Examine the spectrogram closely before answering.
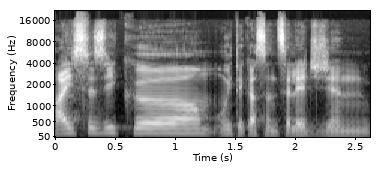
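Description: A very clean recording with a silent background captures a man whose pitch varies in an ordinary way. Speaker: actor. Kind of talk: casual chat. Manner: animated.

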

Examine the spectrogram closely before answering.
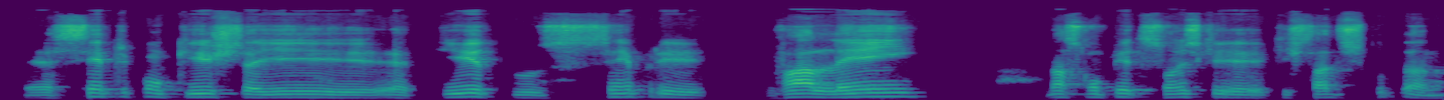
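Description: Speaking very slowly, a man holds a medium pitch. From Brazil, Pernambuco. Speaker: former footballer and coach. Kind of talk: interview. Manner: halting, many fillers.

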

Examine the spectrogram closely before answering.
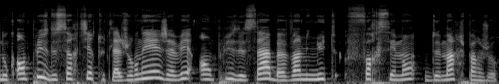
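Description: A woman talks in an ordinary speaking voice at a fairly high pitch with ordinary pitch variation. Her pace is moderate, with hardly any pauses. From Tunisia. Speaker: podcast host. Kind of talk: casual personal monologue. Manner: casual.

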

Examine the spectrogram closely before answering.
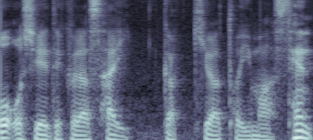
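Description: At a moderate pace, a man speaks in an ordinary speaking voice with ordinary pitch variation. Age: 20s. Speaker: band vocalist and guitarist, podcast co-host. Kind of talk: casual chat.

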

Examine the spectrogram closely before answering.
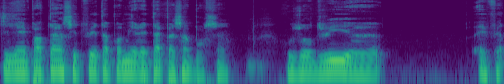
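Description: Long, frequent pauses break up a man's speech at a moderate pace and medium pitch. His tone is dark, mellow, and somewhat breathy, in a monotone, flat intonation. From Quebec, Saguenay–Lac-Saint-Jean (Jonquière). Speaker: recovering alcoholic sharing his story. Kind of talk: testimony.

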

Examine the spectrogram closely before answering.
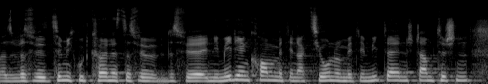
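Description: A dark, mellow tone with fairly even intonation. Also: man. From Sauerland. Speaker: tenant activist. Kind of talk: interview.

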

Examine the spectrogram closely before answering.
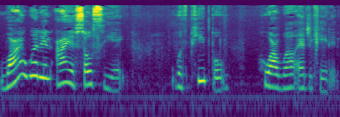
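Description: Fairly high in pitch, a woman with an American accent speaks slowly in a somewhat breathy, dark, mellow tone with very wide pitch swings. The recording is very clean, with a silent background. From New York. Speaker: podcast host. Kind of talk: monologue podcast episode.

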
